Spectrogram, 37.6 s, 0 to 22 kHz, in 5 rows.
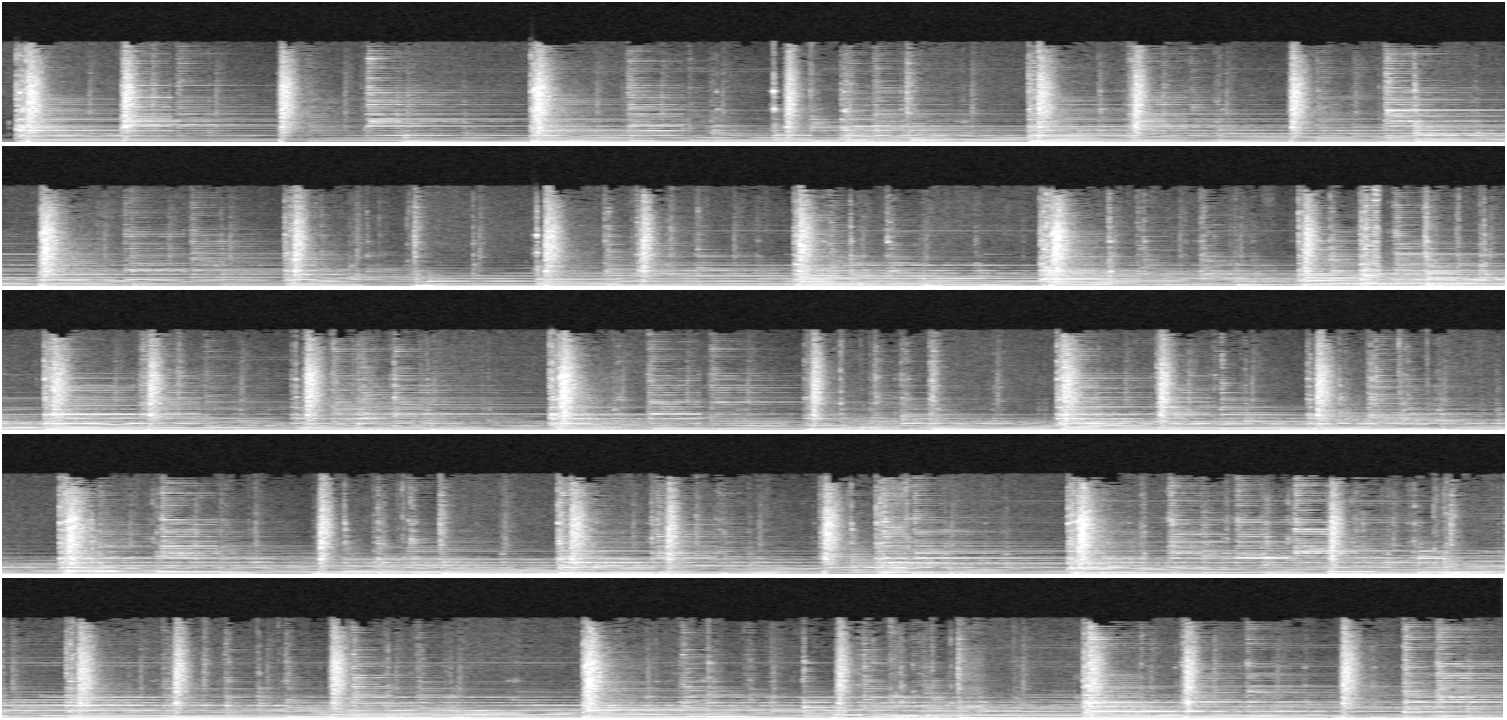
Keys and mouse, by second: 1.7 click, 3.8 click, 5.8 click, 7.8 click, 10.7 click, 12.3 click, 13.9 click, 15.8 click, 23.9 click, 26.8 click, 33.1 click, 34.8-36.6 drag, 36.7 click.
